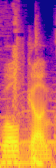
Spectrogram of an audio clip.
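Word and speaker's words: Wolfgang: Americans deem this name cool while here it's pronounced very differently to the English wol German V alha think wolgang and is like the most typical math teacher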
